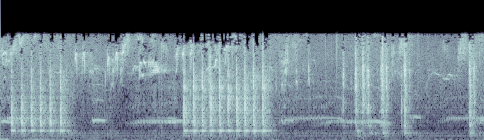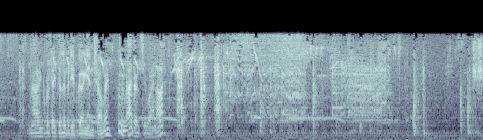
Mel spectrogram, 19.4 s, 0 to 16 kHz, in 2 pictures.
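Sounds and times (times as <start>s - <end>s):
chirping: 0.0s - 19.3s
sharp knocking on a door: 3.7s - 5.5s
speech: 10.4s - 13.2s.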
